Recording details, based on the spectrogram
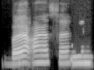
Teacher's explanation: Ainnya enggak boleh panjang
